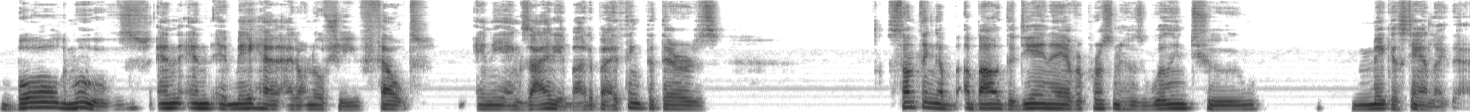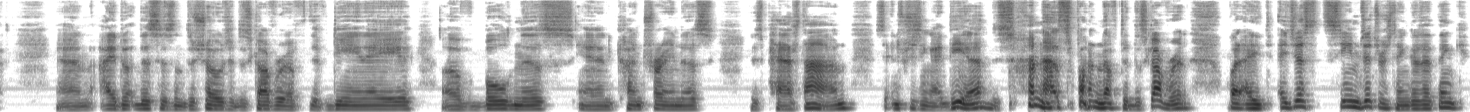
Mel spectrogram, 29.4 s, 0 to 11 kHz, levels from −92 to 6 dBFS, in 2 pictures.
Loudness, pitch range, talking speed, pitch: -20 LUFS, 105-130 Hz, 155 wpm, 115 Hz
